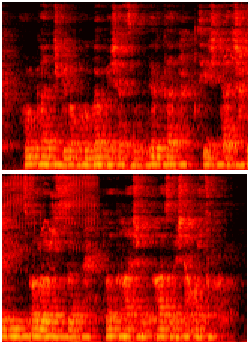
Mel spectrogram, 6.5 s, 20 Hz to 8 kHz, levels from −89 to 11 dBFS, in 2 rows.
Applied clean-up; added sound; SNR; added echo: none; Bird; 17 dB; reverberation time 0.7 s.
